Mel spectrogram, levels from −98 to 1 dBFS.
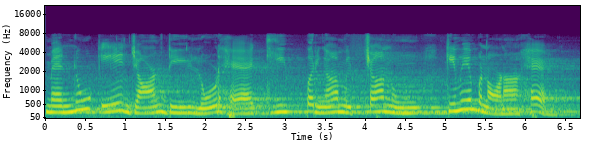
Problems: constant background noise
